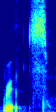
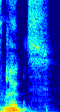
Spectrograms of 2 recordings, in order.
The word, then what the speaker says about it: routes: I that specifically that word it kind of depends on what words are around it.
